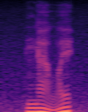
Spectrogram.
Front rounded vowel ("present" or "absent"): absent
